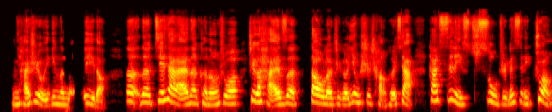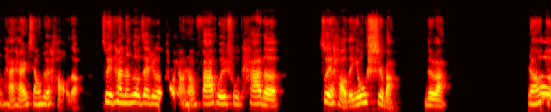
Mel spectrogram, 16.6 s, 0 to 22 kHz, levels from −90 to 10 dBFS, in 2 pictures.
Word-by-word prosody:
你 205 +1 -7
还 200 -3 +2
是 275 +6 -5
有 185 - +1
一 175 - -3
定 225 +2 -7
的 205 - -1
能 195 - -8 0.2
力 235 -4 -3
的。 - - -2 0.3
那 300 +1 +1
那 265 -1 +1
接 305 +5 0
下 355 - +5
来 190 - +7
呢 235 -1 -1
可 230 - -4
能 200 +2 0
说， 230 -2 +2
这 320 - -3
个 285 - +8
孩 275 -7 +5
子 215 -1 +1 0.2
到 260 -5 +7
了 210 -2 +7
这 210 +1 -10
个 195 0 +1
应 280 +1 -2
试 260 -1 -7
场 - - -5
合 280 - +2
下， - - +1 0.2
他 310 -3 +2
心 330 +2 -1
理 270 -9 -2
素 205 0 -2 0.3
素 260 - -1
质 210 -1 -6
跟 235 +5 -4
心 280 +1 -3
理 215 - -7
状 315 - 0
态 210 -6 -6
还 165 -2 -2
是 195 - -6
相 215 -1 -5
对 215 -2 -2
好 225 - -11
的， - - -6 0.3
所 285 - -2
以 260 - +3
他 265 0 0
能 250 0 -4
够 265 -1 +4
在 245 -1 -1
这 230 - -2
个 220 - -1
考 - - -4 0.2
场 - - -6
上 175 -2 -5
发 230 +1 +2
挥 230 -2 -1
出 225 0 -9
他 230 +1 -2
的， 180 -6 +2 0.6
最 270 -5 +6
好 240 - -1
的 170 - -2
优 230 +8 +1
势 270 - -1
吧， - - -6 0.4
对 195 -1 +1
吧？ 175 - +1 1.2
然 225 0 0
后 285 - 0
230 Hz, 270 characters per minute, -22 LUFS, 205-265 Hz, 1.2 s, 个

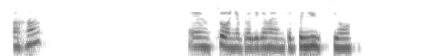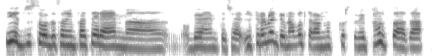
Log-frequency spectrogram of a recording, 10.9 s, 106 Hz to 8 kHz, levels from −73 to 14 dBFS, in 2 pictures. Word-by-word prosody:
Ah-ah. 255 +7 -7 1.8
È - - -11
un 225 -1 -7
sogno 220 -2 -3
praticamente, 210 0 -7
bellissimo. 220 -1 -3 1.1
Io 330 -1 +7
giusto 275 +3 -2
quando 260 -2 +6
sono 260 0 +2
in 245 -1 +1
fase 255 +3 +3
REM 230 -2 +4 0.7
ovviamente, 210 -1 -4
cioè, 200 0 -3
letteralmente 280 +5 +2
una 240 -1 +1
volta 265 -2 -1
l'anno 220 +1 -1
scorso 260 -3 -7
mi 220 - -1
è 220 - -6
passata, 215 -6 +2
225 Hz, 125 wpm, -24 LUFS, 215-255 Hz, 1.8 s, Io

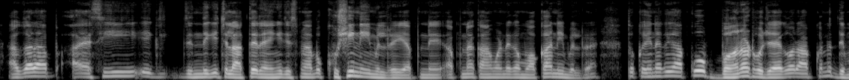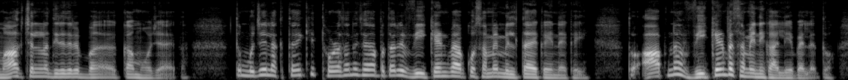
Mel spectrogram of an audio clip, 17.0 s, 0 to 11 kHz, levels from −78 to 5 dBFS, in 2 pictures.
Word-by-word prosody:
अगर 160 +5 +3
आप 165 -1 +2 0.2
ऐसी 140 +4 -4
ही 175 +1 -3 0.2
एक 140 -4 -8 0.3
ज़िंदगी 135 +3 -1
चलाते 125 +3 +3
रहेंगे 130 0 +1
जिसमें 125 +2 -3
आपको 145 +3 -2
खुशी 160 +7 +4
नहीं 155 -5 0
मिल 120 -4 -1
रही 110 +1 -1
है 110 - +1
अपने 115 +2 -5
अपना 130 +3 -4
काम 125 -1 -2
करने 125 0 -2
का 125 - -1
मौका 120 +4 0
नहीं 140 -2 -2
मिल 110 -3 -5
रहा 120 - -9
है, 140 - -17 0.3
तो 165 - -7
कहीं 155 0 -3
न 165 - -1
कहीं 180 +1 -1
आपको 195 +3 +4
बर्नआउट 125 - +4
हो 140 - +4
जाएगा 125 +2 +4
और 150 - +1
आपका 140 +4 -2
ना 180 - -6
दिमाग 130 +2 +3
चलना 160 -1 -2
धीरे-धीरे 140 0 -1
ब 120 -2 -5
कम 120 -2 -2
हो 105 -1 -7
जाएगा। 115 +3 -12 0.5
तो 205 - -5
मुझे 195 +3 -1
लगता 205 -1 -4
है 215 - -4
कि 240 +4 -10
थोड़ा-सा 190 +3 -1
ना 235 - -4
ज़्यादा 220 -1 0
पता 200 0 -3
रहे 205 0 +1
वीकेंड 155 +3 -1
में 175 - +5
आपको 165 +1 +1
समय 155 0 -2
मिलता 130 -2 0
है 125 -2 +5
कहीं 115 -1 -4
न 105 -1 -7
कहीं। 105 0 -11 0.4
तो - - -7 0.2
आप - - +3
ना 245 +2 +1 0.2
वीकेंड 225 - +4
पे 240 - +8
समय 160 -7 0
निकालिए 110 -5 -1
पहले - - -5
तो। - - -15
140 Hz, 250 wpm, -22 LUFS, 125-170 Hz, 0.5 s, पे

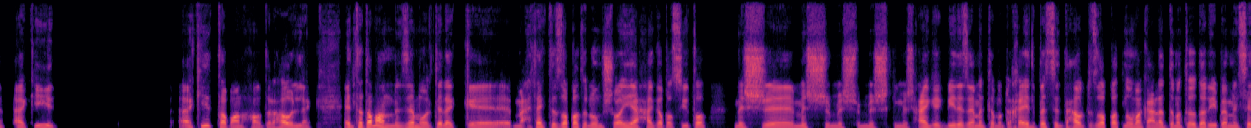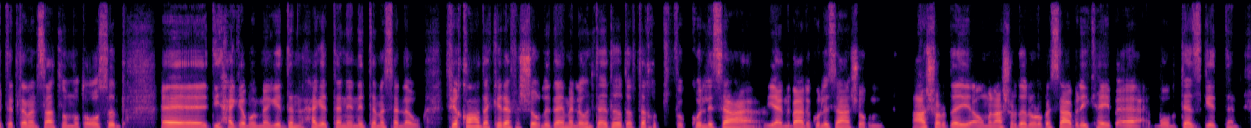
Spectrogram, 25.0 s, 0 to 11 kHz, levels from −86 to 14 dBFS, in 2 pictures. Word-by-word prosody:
أكيد. - - -3 1.2
أكيد 255 +1 -1
طبعًا، - - +1
حاضر، - - -5
هاقول - - +3
لك، - - -8 0.3
أنت - - 0
طبعًا 155 - +5
زي 150 +9 +1
ما 175 - -2
قُلت - - -2
لك، 140 -5 0 0.6
محتاج 165 +8 -1
تضبّط 145 0 0
النوم 145 +4 -4
شوية 125 +2 +2
حاجة 130 -1 -2
بسيطة، 130 - -2 0.3
مش 115 +1 +2
مش 105 +3 0
مش 110 -1 -6
مش 105 -1 -3
مش 105 -1 -9
حاجة 125 -1 +2
كبيرة 125 +2 -1
زي 110 -1 -1
ما 120 - -4
أنت 120 - -7
متخيّل، 120 +7 -1
بس 140 -1 -1
أنت 120 -3 -7
حاول 135 - +3
تضبّط 125 +1 -1
نومك 135 -1 -1
على 120 - +2
قد 130 +1 -7
ما 105 - -2
تقدر 135 +2 -1
يبقى 110 -2 -1
من 105 0 -6
6 140 +6 -3
ل8 120 -2 0
ساعات 115 +2 +1
نوم 130 -1 -4
متواصل 140 +9 -1 0.4
آآ، 100 -2 +7
دي 135 +6 -4
حاجة 120 -1 +1
مهمة 120 -2 -3
جدًا، 140 +7 -1
الحاجة 150 +5 +1
التانية 135 0 -2
إن 125 - -6
أنت 140 -3 -2
مثلًا 120 -3 -2
لو 100 -2 -3 0.2
في 200 - +4
قاعِدة 195 -1 +3
كده 155 -1 +3
في 130 - -9
الشغل 140 +3 0
دايمًا 125 +2 +1
لو 115 +2 -1
أنت 150 0 -5
قادر 150 +3 +2
تقدَر 135 -5 -2
تاخد 140 -1 -3
في 120 - -10
كلّ 155 -6 -1
ساعة، 150 0 +3
يعني 110 0 +2
بعد 125 0 +4
كلّ 135 +1 -3
ساعة 140 -3 +3
شُغل 110 -5 -6 0.3
10 - - +4
دقايق 125 +1 +2
أو 110 - -1
من 110 0 -3
10 130 - +1
دقائق 140 -1 0
لرُبع 130 +2 -1
ساعة 145 0 +4
break 160 +3 +1
هيبقى 115 -2 0
ممتاز 120 +3 -2
جدًا، 115 -3 -4
125 Hz, 210 wpm, -24 LUFS, 115-140 Hz, 1.2 s, آآ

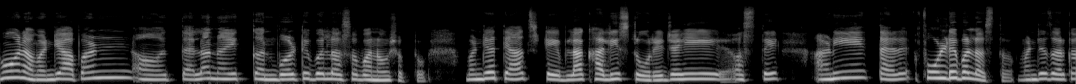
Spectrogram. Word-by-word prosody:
हो 310 +3 +3
ना, 285 -4 +4
म्हणजे 220 +3 +1
आपण 270 +4 +1 0.3
अ, 225 -3 -3 0.2
त्याला 235 +3 -1
ना 255 -2 -1
एक 250 0 -2
कन्व्हर्टिबल 240 +1 +1
असं 230 0 -2
बनवू 200 -2 +2
शकतो. 175 -5 -11 0.4
म्हणजे 240 +5 +2
त्याच 250 0 -1
टेबलाखाली 230 +2 +2
स्टोरेजही 235 +2 +1 0.2
असते 250 +3 -3 0.4
आणि 290 +7 +1
त्याल 240 0 0 0.2
फोल्डेबल 295 -2 +4
असतं. 175 -5 -5
म्हणजे 225 +5 -1
जर 245 -2 +1
का 255 - -2
240 Hz, 135 wpm, -22 LUFS, 225-255 Hz, 0.4 s, ना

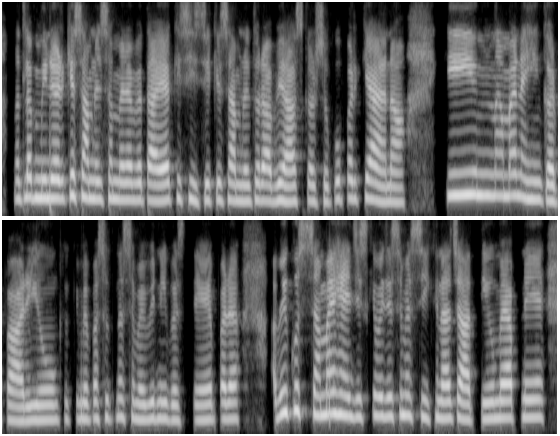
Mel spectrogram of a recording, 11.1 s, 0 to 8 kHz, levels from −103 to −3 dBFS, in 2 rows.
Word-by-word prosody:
मतलब 270 +2 -1
मिरर 265 -1 +4
के - - +5
सामने 265 -3 +1
जैसे 250 +1 -1
मैंने 240 -1 +1
बताया 230 -1 +3
कि 240 +2 -8
शीशे 235 -2 -3
के 240 - -5
सामने 225 -1 -1
थोड़ा 235 0 0
अभ्यास 215 -1 +1
कर 225 - -3
सकूँ। 215 +4 -6
पर 260 -1 -3
क्या 255 0 +1
है 215 - +1
ना 210 -1 -1 0.4
कि 310 +1 +5
ना 300 -1 0
मैं 295 +1 +1
नहीं 255 -4 0
कर 230 -1 +2
पा 200 -2 +1
रही 200 +2 0
हूँ 210 0 -1
क्योंकि 220 +1 -12
मेरे 225 -1 -3
पास 235 +1 -5
उतना 245 +1 -7
समय 225 -3 -3
भी 225 - -2
नहीं 230 0 -3
बचते 210 0 -7
हैं। 210 +1 -1
पर, 225 0 -2
अभी 230 +4 -2
कुछ 335 +1 +1
समय 290 0 +3
है 270 - +3
जिसकी 250 +2 -2
वजह 260 -1 0
से 265 - 0
मैं 280 - 0
सीखना 240 -3 0
चाहती 225 -2 0
हूँ। 230 +1 0
मैं 240 0 +5
अपने, 245 +1 -1
240 Hz, 270 wpm, -24 LUFS, 220-260 Hz, 0.4 s, के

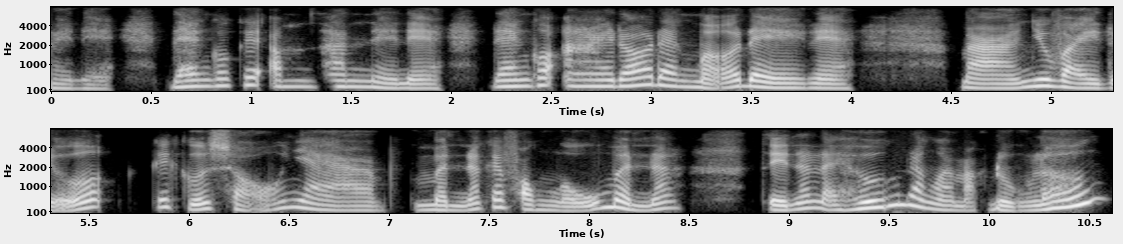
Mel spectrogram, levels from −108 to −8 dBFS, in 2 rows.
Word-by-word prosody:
này 155 -2 -7
nè, 140 -1 -12 0.3
đang 210 +3 0
có 240 - -2
cái 260 +2 -3
âm 210 -2 -5
thanh 210 -1 -4
này 170 -5 -2
nè, 150 -1 -2 0.2
đang 215 +2 +1
có 260 - +2
ai 220 -1 0
đó 240 +4 +4
đang 230 -7 0
mở 195 +2 +2
đèn 170 -7 +3
nè. 155 -2 0 0.6
Mà 155 -3 +2
như 225 +7 +3
vầy 165 -7 +2
nữa, 245 - +2 0.3
cái 260 - -2
cửa 180 +1 +1
sổ 210 - -5
nhà 160 -10 -2 0.2
mình 160 -2 -2
á, 180 - 0
cái 255 +5 -1
phòng 175 -3 0
ngủ 140 +2 0
mình 225 - +3
á, 190 +6 -2 0.5
thì 165 - +5
nó 210 - 0
lại 230 -8 -1
hướng 235 - +4
ra 310 - +3
ngoài 180 -9 -1
mặt 140 - -6
đường 150 -2 0
lớn, 235 - +6
195 Hz, 230 wpm, -24 LUFS, 160-225 Hz, 0.6 s, lớn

